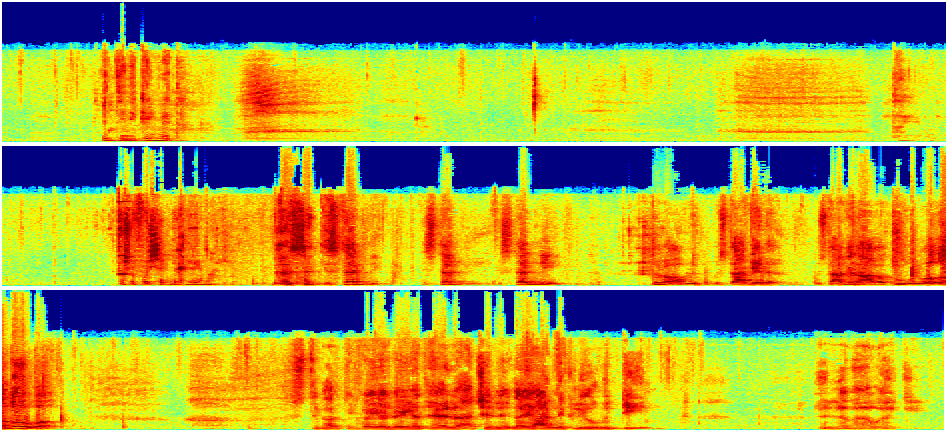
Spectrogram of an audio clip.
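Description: An elderly man speaks angrily, raising his voice.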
